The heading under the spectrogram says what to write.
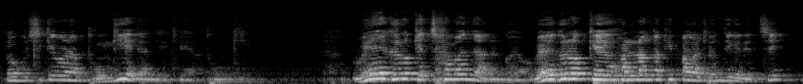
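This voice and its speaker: High-voiced man preaching in an echoey hall. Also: big pitch swings, moderate pace, darkish tone, distant mic, soft background music. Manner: storytelling, rising to emphatic repeated questions. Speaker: youth pastor. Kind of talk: sermon. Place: church worship hall. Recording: echoey room, voice from off mic.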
